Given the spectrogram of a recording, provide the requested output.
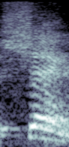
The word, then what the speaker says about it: Shang: Finally, in China, you have um the Shang dynasty, S H A N G.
